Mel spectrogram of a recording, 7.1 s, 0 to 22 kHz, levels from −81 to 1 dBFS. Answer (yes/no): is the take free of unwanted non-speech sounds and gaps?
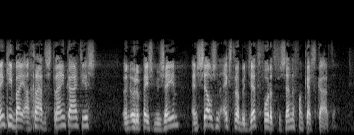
yes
